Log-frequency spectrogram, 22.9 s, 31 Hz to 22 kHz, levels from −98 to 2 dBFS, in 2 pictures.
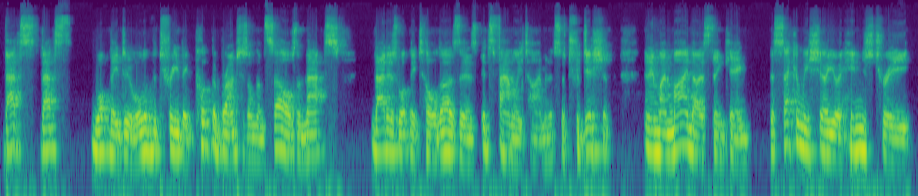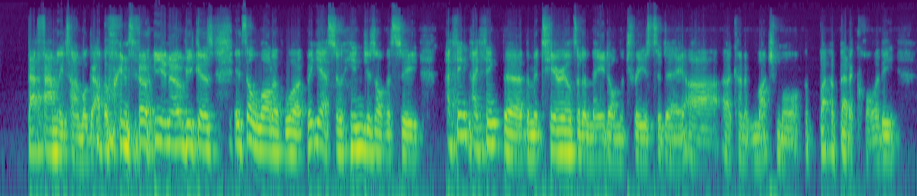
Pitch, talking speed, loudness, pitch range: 135 Hz, 240 wpm, -19 LUFS, 120-150 Hz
